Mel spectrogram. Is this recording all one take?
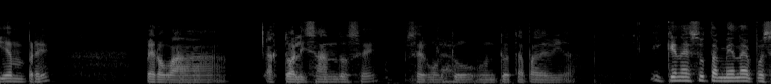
yes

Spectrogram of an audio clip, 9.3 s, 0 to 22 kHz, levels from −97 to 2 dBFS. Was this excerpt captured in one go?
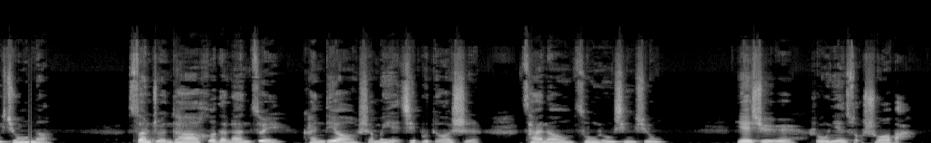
yes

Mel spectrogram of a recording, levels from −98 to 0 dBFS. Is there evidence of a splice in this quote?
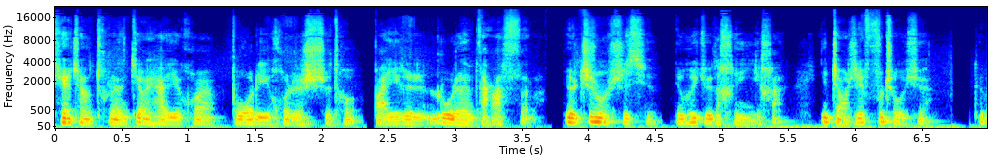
yes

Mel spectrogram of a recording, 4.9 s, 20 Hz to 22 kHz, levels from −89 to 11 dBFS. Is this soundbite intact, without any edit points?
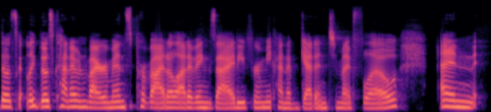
no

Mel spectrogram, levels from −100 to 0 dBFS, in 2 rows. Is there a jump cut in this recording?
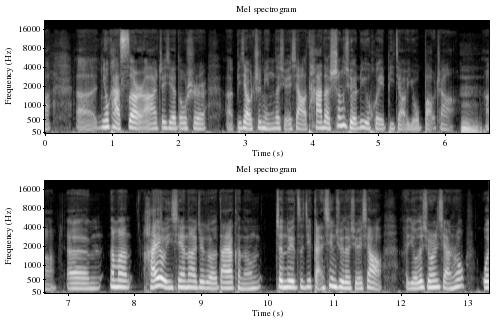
yes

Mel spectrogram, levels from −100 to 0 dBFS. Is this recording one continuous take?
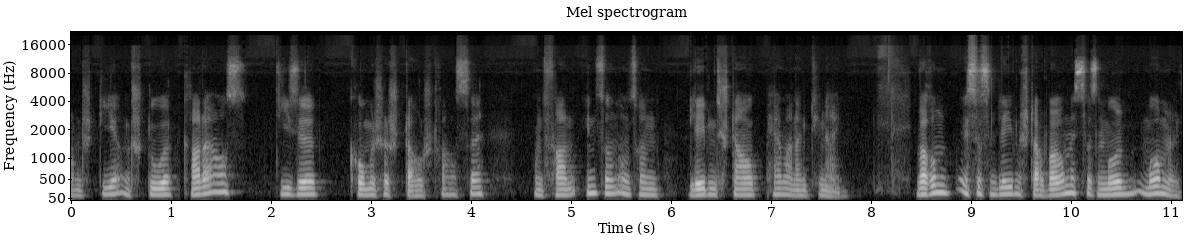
no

